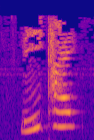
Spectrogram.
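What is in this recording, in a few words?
"离开", Mandarin Chinese; hsk; chinese-flashcards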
